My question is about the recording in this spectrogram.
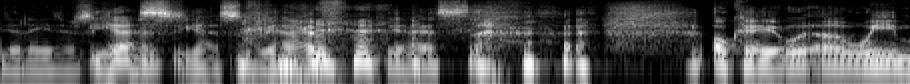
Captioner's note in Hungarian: nevetés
